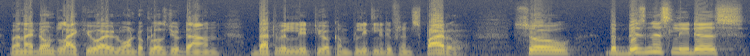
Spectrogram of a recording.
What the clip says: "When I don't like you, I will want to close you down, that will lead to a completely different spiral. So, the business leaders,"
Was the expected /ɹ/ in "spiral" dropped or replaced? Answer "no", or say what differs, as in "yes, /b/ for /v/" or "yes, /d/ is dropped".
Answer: no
